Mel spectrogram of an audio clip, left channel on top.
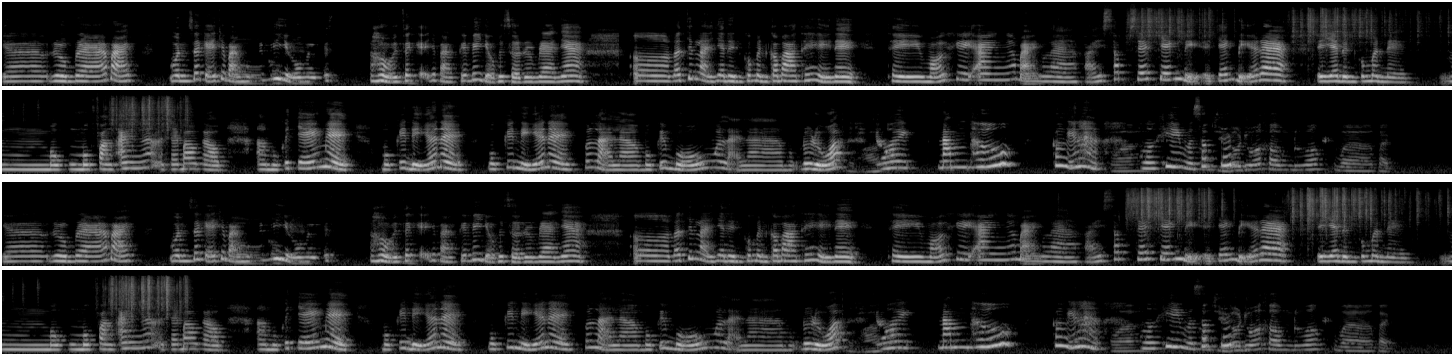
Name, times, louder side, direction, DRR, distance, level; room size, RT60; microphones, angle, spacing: voice 1, 0.0-1.3 1.7-3.1 3.7-8.5 8.9-14.1 14.4-19.1 19.4-23.6 23.9-24.6 25.0-26.8, left 2 dB, 20° left, 0.5 m, -27 dB
voice 2, 2.3-3.1 4.0-4.1 22.9-23.3 25.6-26.0 26.5-28.4, equal, 30° right, 1.1 m, -41 dB
sound 1, 10.6-10.7 11.2-12.3 12.7-14.9 15.4-16.4, right 5 dB, 85° right, 1.3 m, -38 dB
6.9 x 5.8 x 2.4 m
head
